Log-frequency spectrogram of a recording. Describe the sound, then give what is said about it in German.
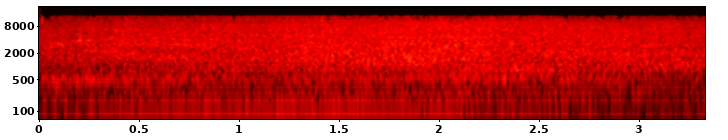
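A steady, dense roar of traffic with deep engine rumble from cars, buses and trucks crawling in a seemingly constant jam along the riverside roads of the Kura River in Tbilisi, continuous with no gaps and no voices. “unten schieben sich Autos, Busse und Lastwagen anscheinend im Dauerstau auf den Uferstraßen des Kura-Flusses entlang.”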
